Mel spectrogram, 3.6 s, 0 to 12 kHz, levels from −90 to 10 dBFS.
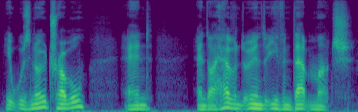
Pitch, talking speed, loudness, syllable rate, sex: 115 Hz, 185 wpm, -18 LUFS, 5.8 syllables/s, male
